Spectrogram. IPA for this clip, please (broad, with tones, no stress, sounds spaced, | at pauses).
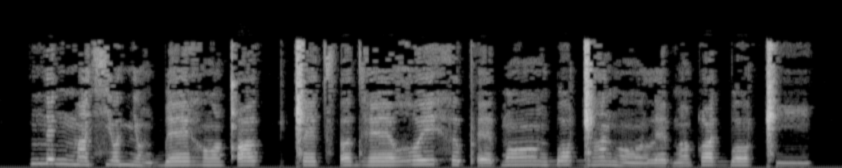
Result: n ɛ˥ ŋ͡m ã˧ sʲ ɔ˧ nʲ ɔ̃˩ ɡ͡b ɛː˧ ɦ ɔ̃ː˧ qʼ ʌ˥ | ǁ ɛ˧ t͡sʼ ʌ˧ dʱ ɛː˧ ʁʷ e˥ h ə˥ pʼ ɛ˩ ɓ ɔ̃ː˥ ɡ͡b ɔ˥ ɡ͡ǁ ã˥ ɡ ɔ̃ː˩ l ɛ˩ b ã˧ qʷ ɛ˥ ɡ͡b ɔ˥ ǁʰ i˩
